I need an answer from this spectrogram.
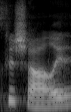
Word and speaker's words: Khushali: for the audience absolutely so my name is kashali as you said I'm in my late 20s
